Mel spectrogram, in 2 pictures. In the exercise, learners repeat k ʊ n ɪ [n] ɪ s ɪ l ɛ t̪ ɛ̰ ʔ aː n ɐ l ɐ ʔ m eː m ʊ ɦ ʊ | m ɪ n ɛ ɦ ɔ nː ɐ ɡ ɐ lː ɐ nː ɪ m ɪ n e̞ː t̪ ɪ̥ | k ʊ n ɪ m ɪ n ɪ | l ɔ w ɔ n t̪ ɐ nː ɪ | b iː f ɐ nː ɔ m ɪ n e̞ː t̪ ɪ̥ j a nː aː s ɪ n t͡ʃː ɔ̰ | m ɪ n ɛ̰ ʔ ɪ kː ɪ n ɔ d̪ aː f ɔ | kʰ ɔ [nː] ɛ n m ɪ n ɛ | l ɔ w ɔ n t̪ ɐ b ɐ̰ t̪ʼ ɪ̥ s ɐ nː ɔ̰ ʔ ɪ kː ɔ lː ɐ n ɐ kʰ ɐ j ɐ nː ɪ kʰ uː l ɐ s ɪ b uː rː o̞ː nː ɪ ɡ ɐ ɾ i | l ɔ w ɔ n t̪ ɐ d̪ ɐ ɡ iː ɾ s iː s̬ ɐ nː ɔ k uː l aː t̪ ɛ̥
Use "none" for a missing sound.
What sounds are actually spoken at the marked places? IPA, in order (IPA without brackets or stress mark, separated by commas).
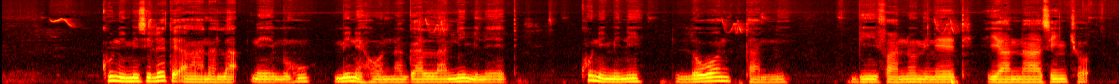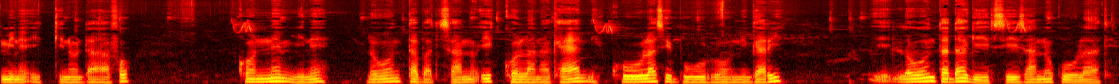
m, nː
